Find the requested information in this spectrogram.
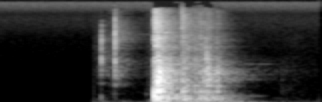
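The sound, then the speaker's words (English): A dropped iPod lands with a single dull thunk and a short rattle that fades within half a second, preceded by two faint small ticks. “Accidentally hit the button that closed the iBooks app. Dropped the iPod.”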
